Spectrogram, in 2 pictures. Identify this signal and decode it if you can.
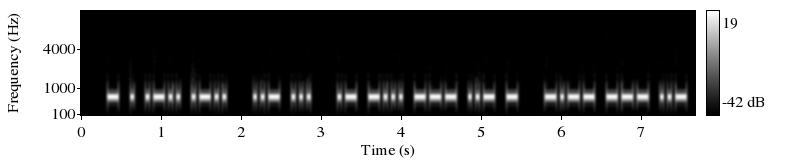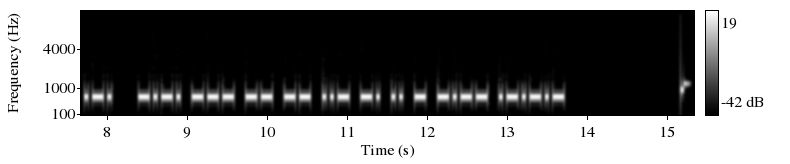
Morse code, heard as a keyed tone, about 25 wpm, 700 Hz. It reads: TELL US ABOUT YOUR COMMUNITY.
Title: Sentences from Top 1000 Words - Review Part 4 - 25wpm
